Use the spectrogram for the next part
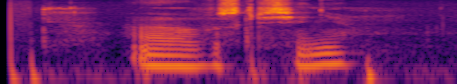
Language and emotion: Russian, neutral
